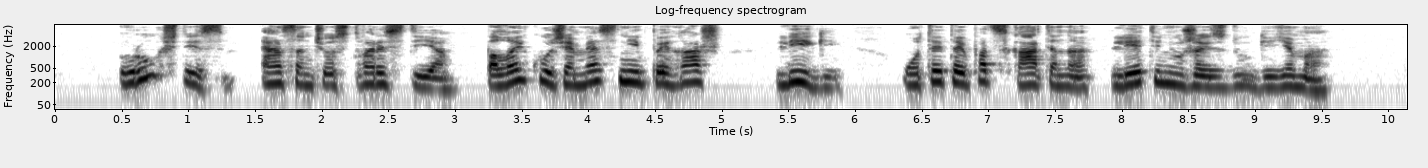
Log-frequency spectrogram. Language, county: Lithuanian, Marijampolė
